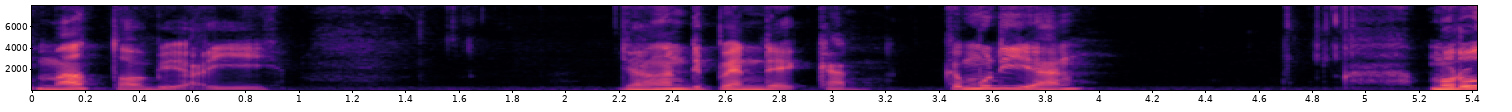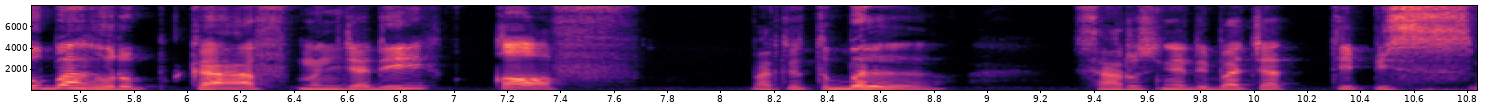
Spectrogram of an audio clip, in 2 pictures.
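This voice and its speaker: A woman teaching correct Quran recitation, who explains gently, adds a soft "ya" and repeats phrases slowly to demonstrate. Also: lowish voice, no echo. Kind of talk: tajwid lesson with slow demonstrations.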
